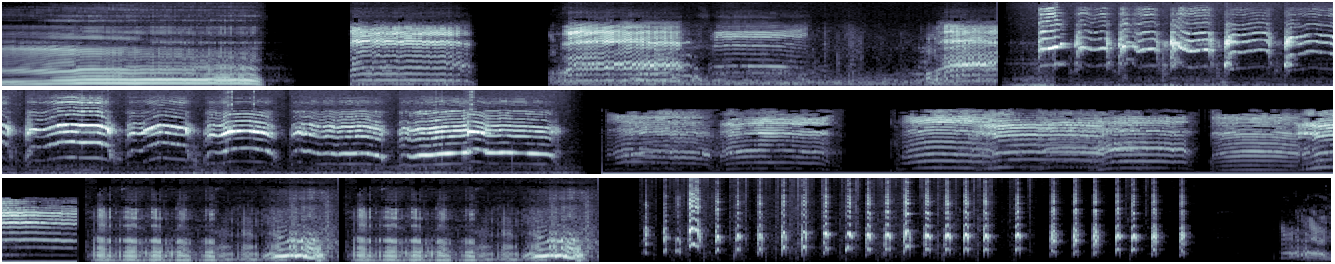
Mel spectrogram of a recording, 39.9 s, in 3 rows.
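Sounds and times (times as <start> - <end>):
goats and sheep bleating: 3.5 - 4.8, 5.5 - 8.1, 9.3 - 10.0, 19.4 - 27.4
hens clucking: 33.0 - 38.6.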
